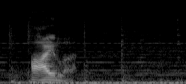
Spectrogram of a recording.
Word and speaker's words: Islay: barrels that sublimates into a rich fragrance it's pronounced isla i've been to beaumore brewery by the way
